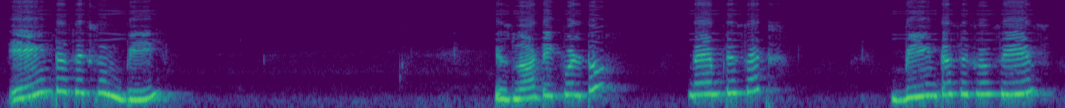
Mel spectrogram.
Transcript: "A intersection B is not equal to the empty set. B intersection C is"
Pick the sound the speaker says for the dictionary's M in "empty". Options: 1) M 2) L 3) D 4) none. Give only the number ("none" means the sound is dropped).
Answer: 1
